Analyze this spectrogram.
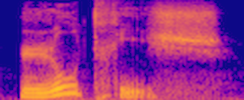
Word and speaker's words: Autriche: L'Autriche, okay, remember, sh here. L'Autriche, l'Autriche, okay?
